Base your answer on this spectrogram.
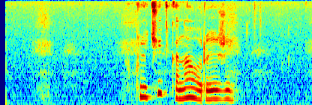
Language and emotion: Russian, neutral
